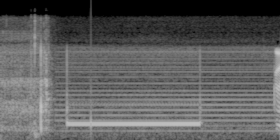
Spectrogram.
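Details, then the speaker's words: Country Line wood wall telephone on checkout with analyzer: short touch-tone bursts then clean steady dial tone with no crackle or hum; line and dialing work normally. "I'll let it go one more time and we'll give you some D tone we want to walk through our numbers if you watch the analyzer"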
